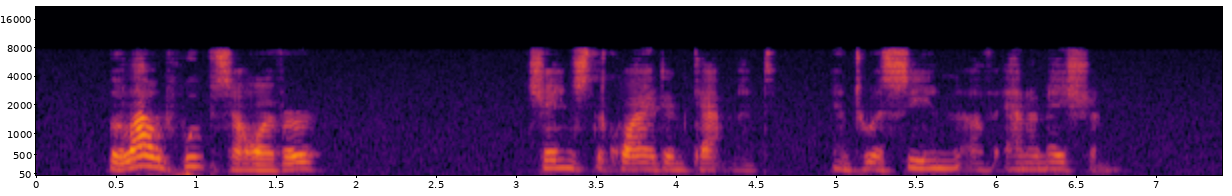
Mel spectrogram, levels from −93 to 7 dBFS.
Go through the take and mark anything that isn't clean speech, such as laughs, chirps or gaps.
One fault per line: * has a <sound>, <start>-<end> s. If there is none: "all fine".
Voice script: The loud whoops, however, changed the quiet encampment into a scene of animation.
all fine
